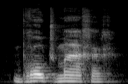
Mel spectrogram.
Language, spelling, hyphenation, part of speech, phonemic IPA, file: Dutch, broodmager, brood‧ma‧ger, adjective, /ˌbroːtˈmaː.ɣər/, Nl-broodmager.ogg
- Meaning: very skinny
